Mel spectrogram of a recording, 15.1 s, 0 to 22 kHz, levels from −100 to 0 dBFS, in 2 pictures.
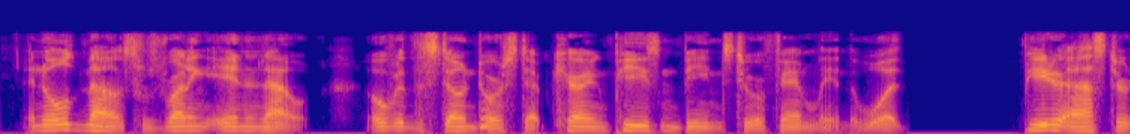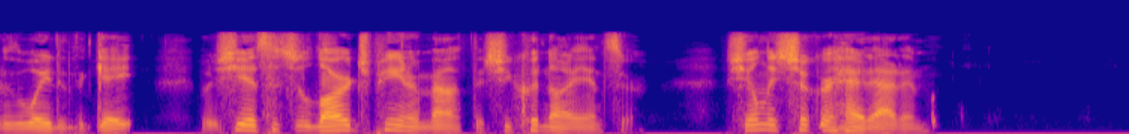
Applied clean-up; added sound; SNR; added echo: none; none; none; none.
